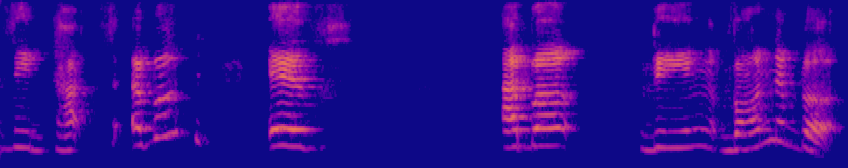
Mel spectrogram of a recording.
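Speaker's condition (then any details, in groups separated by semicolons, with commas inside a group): Cerebral palsy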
